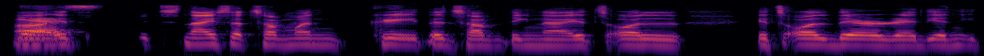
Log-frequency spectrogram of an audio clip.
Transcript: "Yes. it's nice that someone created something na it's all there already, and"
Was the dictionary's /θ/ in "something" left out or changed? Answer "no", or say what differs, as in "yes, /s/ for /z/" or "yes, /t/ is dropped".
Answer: yes, /t/ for /θ/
